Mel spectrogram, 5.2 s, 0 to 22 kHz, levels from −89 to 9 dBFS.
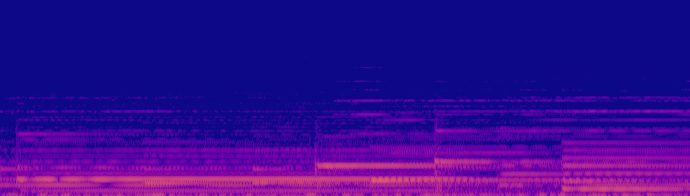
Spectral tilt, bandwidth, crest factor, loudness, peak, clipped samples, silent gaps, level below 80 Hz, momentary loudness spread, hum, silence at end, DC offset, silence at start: -10.5 dB/octave; 4.4 kHz; 14 dB; -42 LUFS; -28 dBFS; under 0.1%; none; -54 dBFS; 8 LU; none; 0 s; under 0.1%; 0 s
